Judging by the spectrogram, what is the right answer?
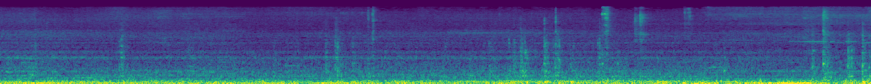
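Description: Kobelco crawler excavator's diesel engine running steadily under digging load, a low even rumble, with a few light clicks and clanks scattered through it.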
